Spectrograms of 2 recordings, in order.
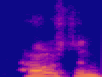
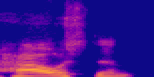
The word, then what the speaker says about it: Houston: He goes, it's Houston. I said, it's spelled Houston. He goes, to you. I go, well, why is it Houston? He goes, because that's a family name, and that's what they call it.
